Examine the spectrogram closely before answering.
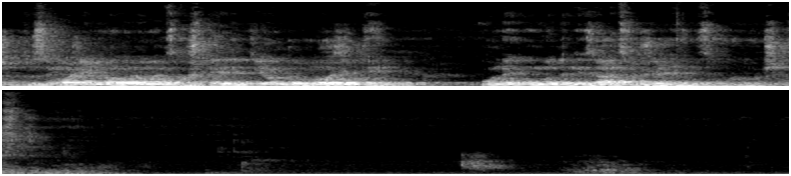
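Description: A middle-aged man speaks calmly into a microphone, heard through loudspeakers in a large room.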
